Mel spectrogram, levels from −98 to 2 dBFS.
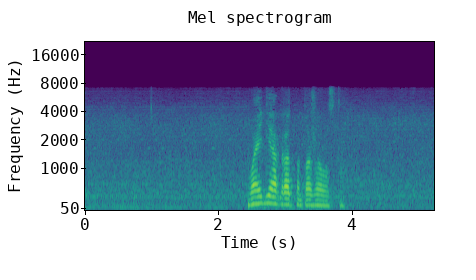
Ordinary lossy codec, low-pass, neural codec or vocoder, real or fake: none; 7.2 kHz; codec, 24 kHz, 0.9 kbps, WavTokenizer, medium speech release version 2; fake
